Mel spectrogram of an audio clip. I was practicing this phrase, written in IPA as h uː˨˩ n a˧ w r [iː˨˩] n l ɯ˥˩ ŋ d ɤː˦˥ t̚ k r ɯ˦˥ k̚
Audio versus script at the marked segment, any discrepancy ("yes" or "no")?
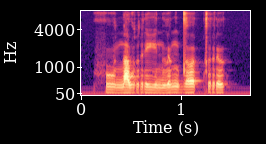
no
